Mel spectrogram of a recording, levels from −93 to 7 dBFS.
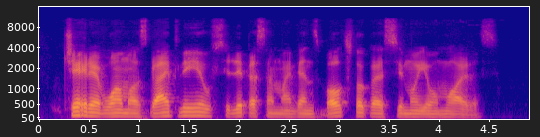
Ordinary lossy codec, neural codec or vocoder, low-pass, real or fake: MP3, 96 kbps; codec, 24 kHz, 0.9 kbps, WavTokenizer, small release; 10.8 kHz; fake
